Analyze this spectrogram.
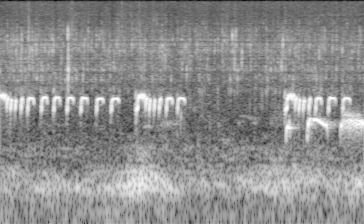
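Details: Local zebra dove (perkutut), a lively singer, recorded alongside a spotted dove decoy used to coax calling. It gives rapid staccato trills of short clipped notes, repeated in bursts. A lower, longer cooing phrase joins near the end.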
